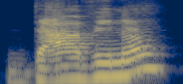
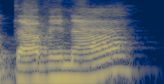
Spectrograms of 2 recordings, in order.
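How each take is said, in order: First: "Davina" with an A as in cat, questioning rise; testing the name. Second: "Davina" said tuh-VEE-na, questioning rise; other option for the name. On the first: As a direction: try "Davina" with a flat A as in cat. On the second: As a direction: offer "Davina" with a short weak first syllable. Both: Shown as a demonstration. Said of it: "It's a A as in cat".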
